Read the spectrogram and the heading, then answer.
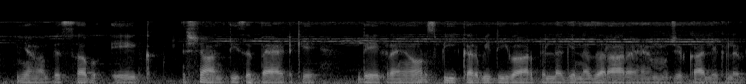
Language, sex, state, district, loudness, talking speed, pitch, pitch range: Hindi, male, Jharkhand, Jamtara, -37 LUFS, 175 wpm, 90 Hz, 85-95 Hz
